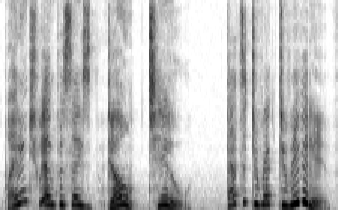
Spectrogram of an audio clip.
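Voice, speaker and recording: A woman's voice: fairly high pitch, takes it slowly. A woman voicing a grumpy, easily riled gray pegasus mare with an exasperated, fuming manner. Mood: furious. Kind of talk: audiobook character reading.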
